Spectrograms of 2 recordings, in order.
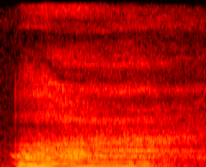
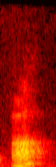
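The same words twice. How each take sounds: First: The vowel is long and drawn out. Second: The vowel is short and clipped. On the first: The speaker calls it right. "you can make it into a long ah" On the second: The speaker calls it wrong. "it's not quite it"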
